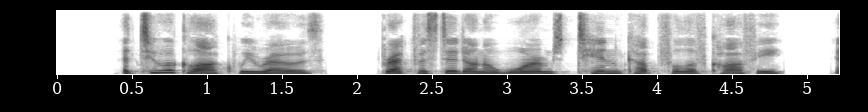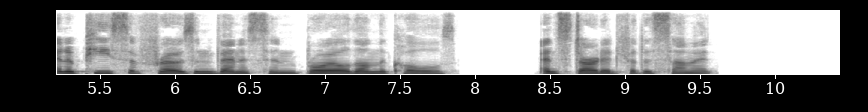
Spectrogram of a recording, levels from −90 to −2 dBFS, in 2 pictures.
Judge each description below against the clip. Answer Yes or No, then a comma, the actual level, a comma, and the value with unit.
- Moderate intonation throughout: No, narrow, 2.1 semitones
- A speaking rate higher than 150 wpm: Yes, average, 160 wpm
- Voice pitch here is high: Yes, high, 195 Hz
